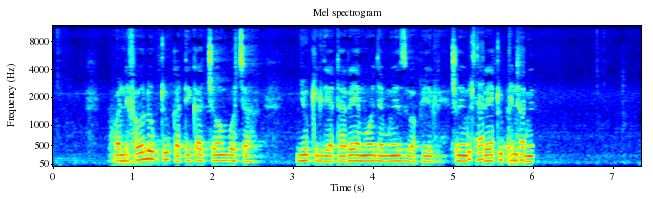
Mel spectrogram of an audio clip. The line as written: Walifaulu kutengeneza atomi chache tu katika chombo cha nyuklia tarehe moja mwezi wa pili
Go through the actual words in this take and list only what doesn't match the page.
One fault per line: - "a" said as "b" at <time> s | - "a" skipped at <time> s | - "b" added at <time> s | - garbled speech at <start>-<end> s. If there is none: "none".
- "kutengeneza atomi chache" skipped at 1.3 s
- garbled speech at 5.0-6.0 s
